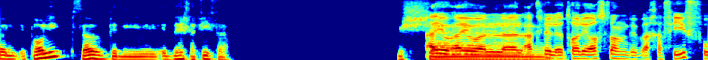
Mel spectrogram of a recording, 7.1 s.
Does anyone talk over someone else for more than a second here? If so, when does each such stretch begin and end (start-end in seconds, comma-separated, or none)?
4.3-5.6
